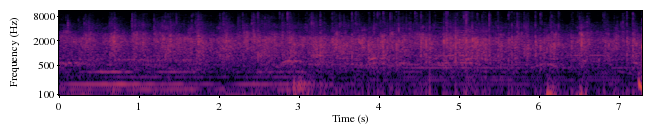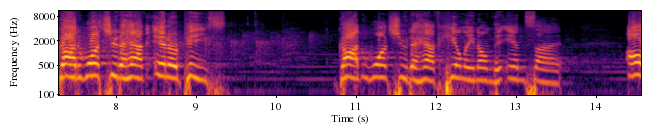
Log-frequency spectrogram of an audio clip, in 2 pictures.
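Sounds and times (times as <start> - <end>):
audience clapping hands in a large room: 0.0 - 10.8
speech: 7.3 - 9.3, 10.8 - 13.6, 14.4 - 14.5.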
